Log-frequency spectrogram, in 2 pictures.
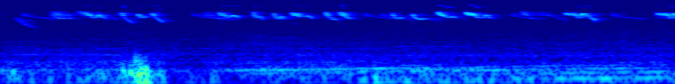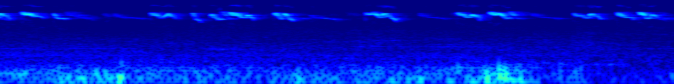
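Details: Japanese white-eye, wild-caught and kept caged, in sustained song: a steady stream of rapid high twittering phrases with falling slurs, pulsing in short bursts, plus a couple of low thumps.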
